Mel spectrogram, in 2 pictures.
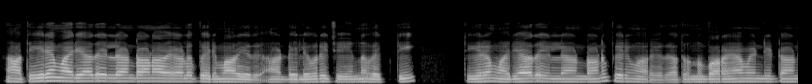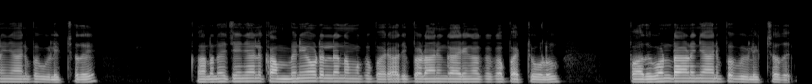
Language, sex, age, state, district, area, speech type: Malayalam, male, 60+, Kerala, Wayanad, rural, spontaneous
